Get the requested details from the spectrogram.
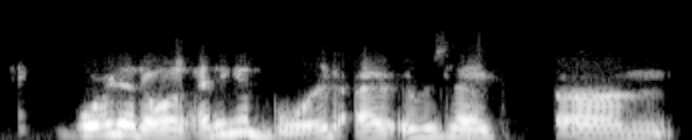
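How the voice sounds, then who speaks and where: A woman's voice: mid-range voice, animated, normal speed, no echo. A woman chatting casually as a podcast guest, informal and hesitant as she explains herself. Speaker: podcast guest, social media video creator. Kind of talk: casual chat. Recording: dry, slightly dull audio.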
